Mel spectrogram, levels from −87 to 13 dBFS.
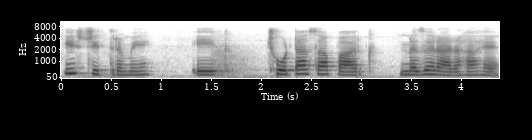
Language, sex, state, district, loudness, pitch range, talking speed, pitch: Hindi, female, Chandigarh, Chandigarh, -18 LUFS, 205-240 Hz, 150 wpm, 210 Hz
